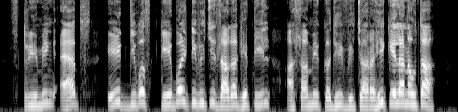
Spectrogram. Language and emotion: Marathi, surprised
